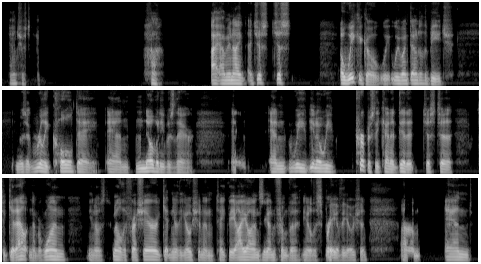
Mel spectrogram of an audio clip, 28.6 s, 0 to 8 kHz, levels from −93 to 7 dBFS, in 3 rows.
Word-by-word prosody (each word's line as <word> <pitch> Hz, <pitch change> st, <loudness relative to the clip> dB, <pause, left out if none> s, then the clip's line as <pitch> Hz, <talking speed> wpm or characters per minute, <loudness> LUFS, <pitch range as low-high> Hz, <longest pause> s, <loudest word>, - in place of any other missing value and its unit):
Interesting. 105 Hz, 0 st, -13 dB, 2.1 s
Huh, -, -, -6 dB, 1.1 s
I 110 Hz, -1 st, +5 dB
I 110 Hz, -, +1 dB
mean, 110 Hz, +1 st, +3 dB
I 110 Hz, -2 st, +4 dB
I -, -, -6 dB
just 120 Hz, +1 st, -3 dB
just 135 Hz, -3 st, -1 dB, 1.0 s
A 120 Hz, -, +7 dB
week 135 Hz, +8 st, +6 dB
ago, 85 Hz, -9 st, -1 dB
we -, -, -4 dB
we 110 Hz, 0 st, 0 dB
went 110 Hz, -1 st, +1 dB
down 110 Hz, -1 st, +2 dB
to 110 Hz, -, -4 dB
the 110 Hz, -1 st, -7 dB
beach, 90 Hz, -2 st, -4 dB, 0.8 s
it 95 Hz, -, -8 dB
was 95 Hz, 0 st, -2 dB
a 90 Hz, -, -1 dB
really 110 Hz, 0 st, +3 dB
cold 115 Hz, +1 st, +3 dB
day, 95 Hz, -2 st, -2 dB, 0.2 s
and 90 Hz, -3 st, -4 dB
nobody 110 Hz, -1 st, +5 dB
was 85 Hz, -2 st, -8 dB
there, 85 Hz, -3 st, -6 dB, 0.7 s
and -, -, -10 dB, 0.5 s
and 100 Hz, -1 st, 0 dB
we, 115 Hz, 0 st, +2 dB
you 125 Hz, -, +3 dB
know, 115 Hz, -2 st, +6 dB
we 110 Hz, -3 st, +1 dB, 0.4 s
purposely 115 Hz, -, +1 dB
kinda 95 Hz, -2 st, +1 dB
did 105 Hz, +4 st, +3 dB
it 95 Hz, 0 st, +1 dB, 0.2 s
just 100 Hz, 0 st, -4 dB
to 90 Hz, -2 st, +1 dB, 0.5 s
to -, -, -7 dB
get -, -, +2 dB
out, -, -, +4 dB
number 85 Hz, -2 st, -7 dB
1, 105 Hz, 0 st, +3 dB, 0.4 s
you 90 Hz, -, -9 dB
know, 85 Hz, -1 st, -4 dB, 0.2 s
smell 105 Hz, -4 st, +1 dB
the 90 Hz, -, -6 dB
fresh 90 Hz, +1 st, -1 dB
air, 105 Hz, -1 st, +5 dB
get 90 Hz, -, -3 dB
near 95 Hz, -1 st, -3 dB
the 85 Hz, 0 st, -6 dB
ocean, 95 Hz, 0 st, -3 dB
and 80 Hz, -2 st, -6 dB
take 90 Hz, -1 st, -6 dB
the 90 Hz, -1 st, +2 dB
ions 95 Hz, -1 st, +2 dB
in 95 Hz, 0 st, 0 dB
from 85 Hz, -1 st, -4 dB
the, 85 Hz, +1 st, -5 dB
you 90 Hz, -1 st, -4 dB
know, 85 Hz, -, -1 dB
the 85 Hz, -1 st, -9 dB
spray -, -, +1 dB
of 85 Hz, -, -4 dB
the 85 Hz, -, -3 dB
ocean, 90 Hz, -1 st, -6 dB, 0.7 s
um, 85 Hz, -4 st, -3 dB, 0.5 s
and 100 Hz, -3 st, -1 dB
95 Hz, 150 wpm, -24 LUFS, 90-110 Hz, 2.1 s, A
